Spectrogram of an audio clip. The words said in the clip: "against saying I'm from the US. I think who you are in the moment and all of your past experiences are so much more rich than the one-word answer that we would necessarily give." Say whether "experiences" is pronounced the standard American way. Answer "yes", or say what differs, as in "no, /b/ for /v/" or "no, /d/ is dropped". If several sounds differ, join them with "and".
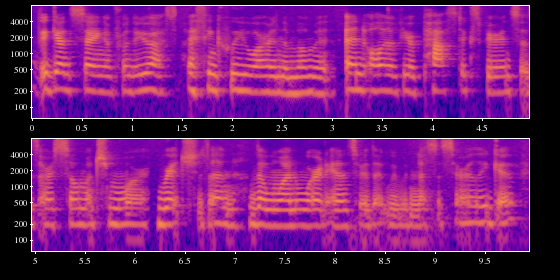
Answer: yes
